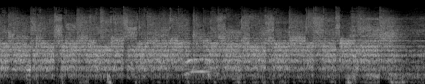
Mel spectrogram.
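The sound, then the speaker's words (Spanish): Applause for a guest artist at a live Christmas special: a dense, continuous wash of clapping that holds steady for about four seconds, then tapers off at the end. “Que un aplauso para Estable.”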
